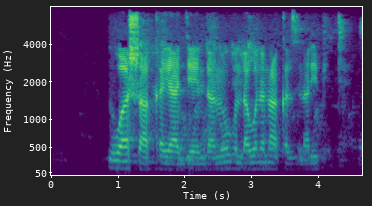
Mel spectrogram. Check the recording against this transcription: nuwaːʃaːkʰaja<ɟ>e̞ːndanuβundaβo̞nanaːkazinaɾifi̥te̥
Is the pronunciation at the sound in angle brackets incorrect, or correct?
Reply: correct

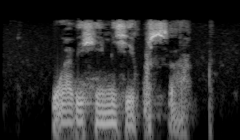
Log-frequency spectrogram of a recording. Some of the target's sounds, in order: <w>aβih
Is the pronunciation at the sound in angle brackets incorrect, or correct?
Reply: correct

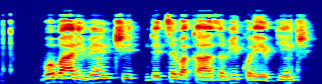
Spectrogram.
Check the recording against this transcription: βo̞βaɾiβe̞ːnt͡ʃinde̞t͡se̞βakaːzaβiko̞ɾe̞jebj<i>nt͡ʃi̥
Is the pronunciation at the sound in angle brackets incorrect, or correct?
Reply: incorrect: iː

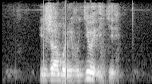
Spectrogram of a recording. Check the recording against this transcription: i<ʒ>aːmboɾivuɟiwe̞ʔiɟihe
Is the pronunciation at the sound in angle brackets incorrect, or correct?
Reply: correct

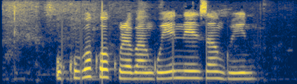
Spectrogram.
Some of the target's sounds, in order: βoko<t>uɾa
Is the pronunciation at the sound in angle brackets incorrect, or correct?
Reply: incorrect: k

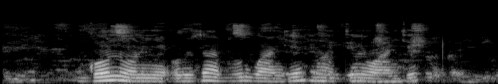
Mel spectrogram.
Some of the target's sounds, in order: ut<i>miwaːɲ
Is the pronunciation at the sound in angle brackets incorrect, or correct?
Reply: correct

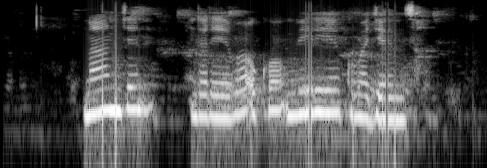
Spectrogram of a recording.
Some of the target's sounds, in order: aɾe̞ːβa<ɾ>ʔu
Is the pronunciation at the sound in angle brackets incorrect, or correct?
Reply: incorrect: none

